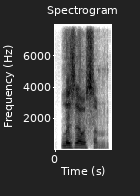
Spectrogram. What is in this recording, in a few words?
"lysosome", American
